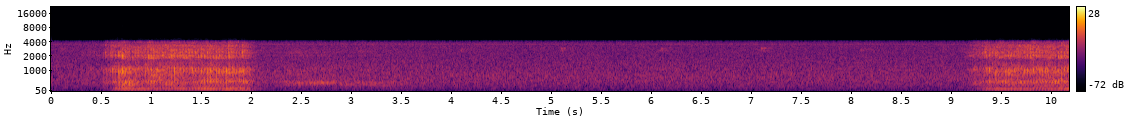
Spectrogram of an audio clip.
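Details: Heavy snoring from Lena, a 150-pound five-year-old Newfoundland dog asleep in the kitchen; a harsh, buzzing snore near the start and another beginning about seven seconds later, with faint hiss between.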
